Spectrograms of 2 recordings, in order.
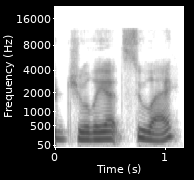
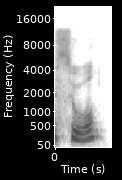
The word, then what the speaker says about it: Sewell: nice DM because I keep calling her Juliet Soule. And she rhymes with pool. And I was like, I am going to remember this for forever. So Julia Sewell and Lottie Brinks, separated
